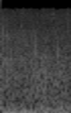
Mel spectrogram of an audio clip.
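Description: A continuous low, heavy rumble of blasting explosions in the Horizon Zero Dawn video game, filling the whole moment with dense, booming noise and no talk.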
